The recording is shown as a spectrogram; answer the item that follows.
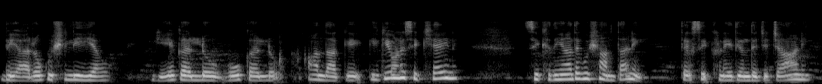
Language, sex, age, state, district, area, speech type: Dogri, female, 30-45, Jammu and Kashmir, Samba, rural, spontaneous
